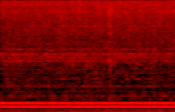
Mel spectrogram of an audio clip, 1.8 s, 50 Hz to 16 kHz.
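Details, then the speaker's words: Newly recapped Silvertone 4586 tube radio tuned across the AM band toward 550: faint steady low whine, no stations received; one 6F6G output tube barely lit, possibly related. "what you're hearing me slowly tuning through the am band this is all the noise i get going back the other way the dial back towards 550."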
